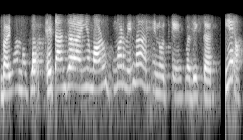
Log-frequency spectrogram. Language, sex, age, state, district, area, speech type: Sindhi, female, 18-30, Gujarat, Kutch, urban, conversation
